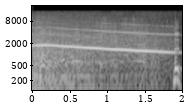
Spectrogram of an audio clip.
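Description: Fire engine siren sounding as the engine speeds past, its single wail falling slowly and steadily in pitch.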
